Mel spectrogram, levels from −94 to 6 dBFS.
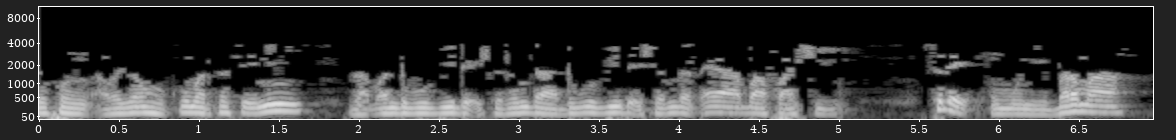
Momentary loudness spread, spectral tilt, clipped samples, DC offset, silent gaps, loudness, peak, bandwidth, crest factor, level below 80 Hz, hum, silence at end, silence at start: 7 LU; -13 dB/octave; under 0.1%; under 0.1%; none; -18 LUFS; -2 dBFS; 4 kHz; 16 dB; -42 dBFS; none; 0.15 s; 0 s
